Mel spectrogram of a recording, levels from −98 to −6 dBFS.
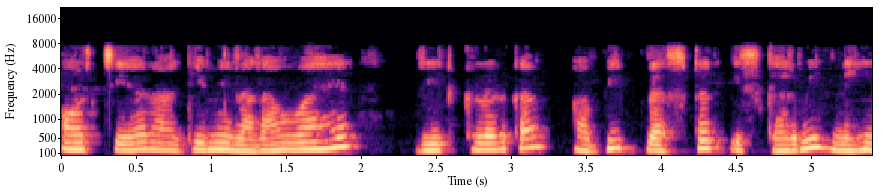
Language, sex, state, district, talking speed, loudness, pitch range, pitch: Hindi, female, Bihar, Bhagalpur, 190 wpm, -17 LUFS, 175-220 Hz, 190 Hz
